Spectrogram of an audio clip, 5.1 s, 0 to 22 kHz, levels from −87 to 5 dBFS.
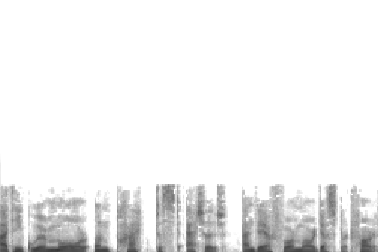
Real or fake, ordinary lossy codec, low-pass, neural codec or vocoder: fake; MP3, 24 kbps; 7.2 kHz; codec, 16 kHz, 1 kbps, FunCodec, trained on Chinese and English, 50 frames a second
